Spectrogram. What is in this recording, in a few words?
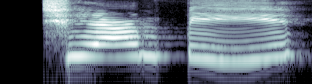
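"qiān bǐ", Mandarin Chinese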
